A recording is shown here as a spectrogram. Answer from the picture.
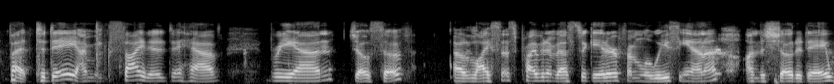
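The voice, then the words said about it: Slightly impaired, strained voice. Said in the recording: “My voice is a little challenged today”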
